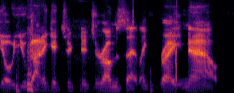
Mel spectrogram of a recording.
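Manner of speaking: put-on low old truck driver voice. Speaker retells what his babysitter told his parents, in an old truck driver voice. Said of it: "Like an old truck driver?".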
